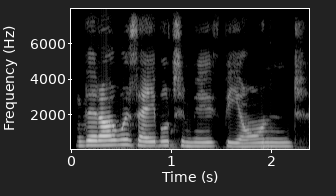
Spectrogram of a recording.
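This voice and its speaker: In a muffled recording with no room sound, a woman in her sixties speaks at an unhurried pace in a slightly high, somewhat bright voice. A spiritual teacher, she reads passages from a study text and explains them earnestly in a preaching style, using rhetorical questions and repetition.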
